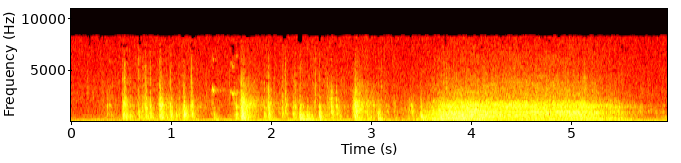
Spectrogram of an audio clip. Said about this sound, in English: Get the main doors open, Yachty. We don't want to stand about in this infernal warehouse all night.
